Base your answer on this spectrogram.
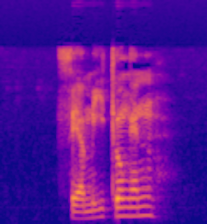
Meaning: plural of Vermietung
- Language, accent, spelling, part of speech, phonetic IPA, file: German, Austria, Vermietungen, noun, [fɛɐ̯ˈmiːtʊŋən], De-at-Vermietungen.ogg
